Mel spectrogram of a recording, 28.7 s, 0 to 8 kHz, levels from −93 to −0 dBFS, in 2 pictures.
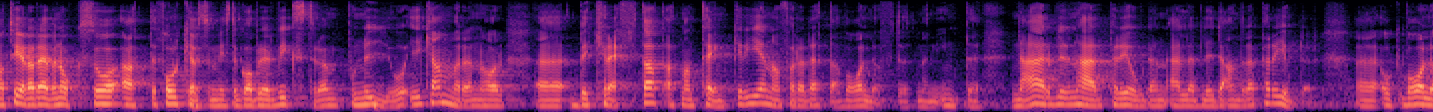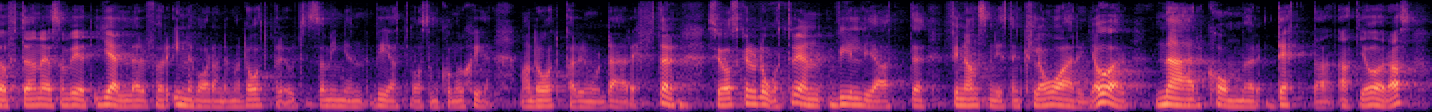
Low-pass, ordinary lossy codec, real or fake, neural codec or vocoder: none; none; real; none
